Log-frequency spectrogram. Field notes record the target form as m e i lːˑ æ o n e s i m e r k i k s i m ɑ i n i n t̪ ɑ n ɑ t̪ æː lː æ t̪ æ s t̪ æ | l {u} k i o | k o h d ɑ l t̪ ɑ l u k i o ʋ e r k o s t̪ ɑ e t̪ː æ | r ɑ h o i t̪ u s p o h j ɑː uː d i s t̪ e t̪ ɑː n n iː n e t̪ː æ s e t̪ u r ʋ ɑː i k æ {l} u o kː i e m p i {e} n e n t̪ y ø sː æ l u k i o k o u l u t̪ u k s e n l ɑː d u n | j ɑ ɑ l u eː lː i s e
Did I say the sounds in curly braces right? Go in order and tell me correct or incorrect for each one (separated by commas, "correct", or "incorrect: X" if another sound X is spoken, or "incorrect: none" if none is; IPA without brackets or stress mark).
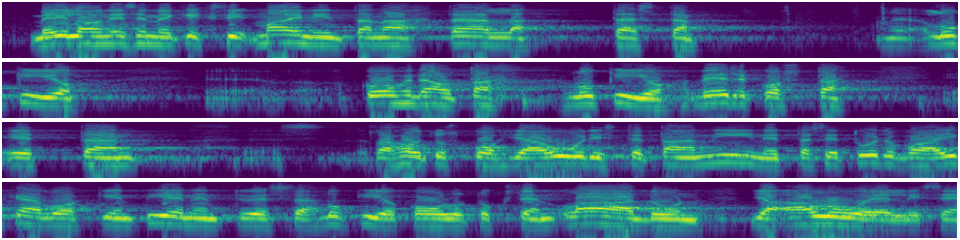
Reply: correct, correct, correct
